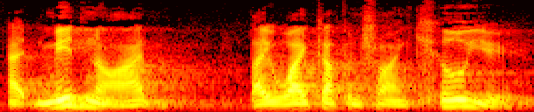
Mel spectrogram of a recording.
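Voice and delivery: ordinary talk

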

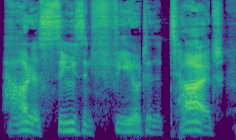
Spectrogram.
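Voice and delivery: leer it out quietly; creepy whisper. Retold or imitated. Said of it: "the voice creepy".

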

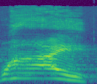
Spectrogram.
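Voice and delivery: a high, lightly voiced cry of pain; mock anguished cry. Job crying out to God, mock anguish. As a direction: cry out the why like Job in agony. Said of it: "he cried".

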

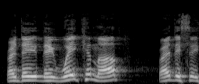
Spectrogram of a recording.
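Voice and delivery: usual speaking voice

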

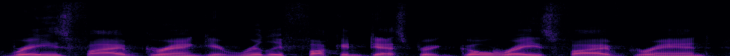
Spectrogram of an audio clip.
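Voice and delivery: ordinary talk, nothing marked

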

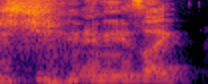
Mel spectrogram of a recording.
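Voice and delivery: usual speaking voice

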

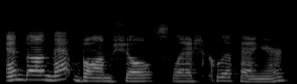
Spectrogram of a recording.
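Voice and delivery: slow announcer build to a high, loud finish; show sign-off. Pretend. Host closing the podcast in a slow, big sign-off voice. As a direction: draw it out, then belt the farewell.

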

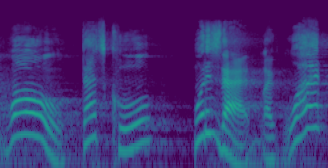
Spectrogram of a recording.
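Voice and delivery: high-pitched baffled reaction; surprised. Retold or imitated. Friends hearing about theology, puzzled surprise. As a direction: imitate friends taken aback, voice jumping up.

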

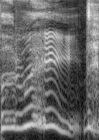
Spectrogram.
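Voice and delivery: high, loud, laughing character voice; Taco voice. Acted. Reader trying out the character for the blurb, Taco voice. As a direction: burst into a showy impression. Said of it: "should I do the Taco".

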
